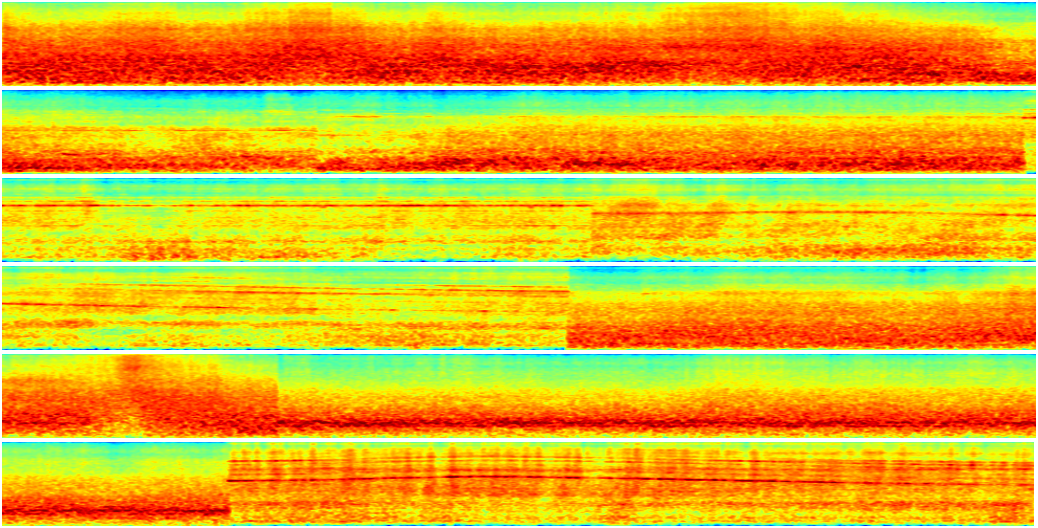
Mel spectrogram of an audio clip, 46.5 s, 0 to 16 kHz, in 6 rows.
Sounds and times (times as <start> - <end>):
Aircraft engine: 0.0 - 46.5
Fixed-wing aircraft, airplane: 0.0 - 46.5.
